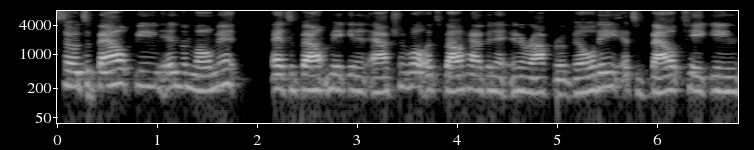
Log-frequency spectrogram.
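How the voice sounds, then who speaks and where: A woman speaks loudly at a medium pitch. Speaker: startup founder and HR expert. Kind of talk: panel discussion. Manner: animated.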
